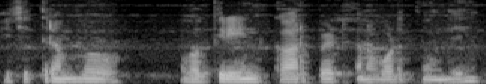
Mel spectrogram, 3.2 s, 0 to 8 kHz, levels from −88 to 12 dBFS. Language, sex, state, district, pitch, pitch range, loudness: Telugu, male, Telangana, Hyderabad, 105 Hz, 95-105 Hz, -20 LUFS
